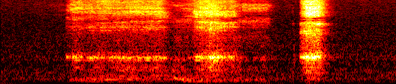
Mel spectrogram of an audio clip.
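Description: Three noisy, rasping breath sounds of uneven length, with a steady faint tone in the background; snoring rather than coughing.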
